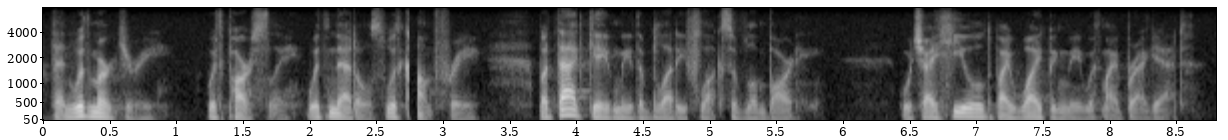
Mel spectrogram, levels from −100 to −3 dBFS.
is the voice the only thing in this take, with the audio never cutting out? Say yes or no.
no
